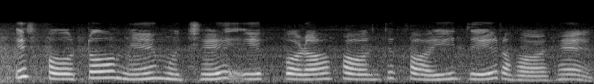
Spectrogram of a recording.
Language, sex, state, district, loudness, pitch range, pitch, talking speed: Hindi, female, Madhya Pradesh, Katni, -17 LUFS, 235-270 Hz, 245 Hz, 110 wpm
